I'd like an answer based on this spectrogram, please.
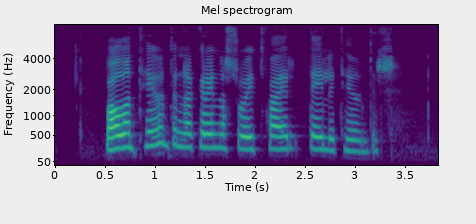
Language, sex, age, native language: Icelandic, female, 30-39, Icelandic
